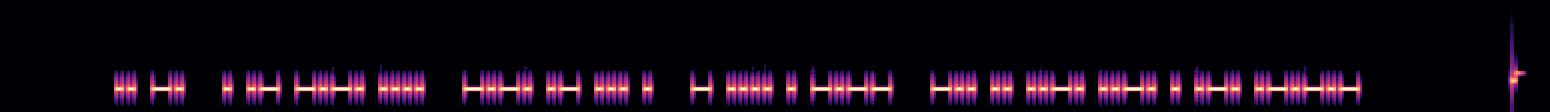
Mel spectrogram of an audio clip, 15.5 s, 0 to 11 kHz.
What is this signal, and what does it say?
Morse code, heard as a keyed tone, about 20 wpm, 700 Hz. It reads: IN EACH CASE THEY DIFFER.
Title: Sentences from Top 1000 Words - Review Part 1 - 20wpm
